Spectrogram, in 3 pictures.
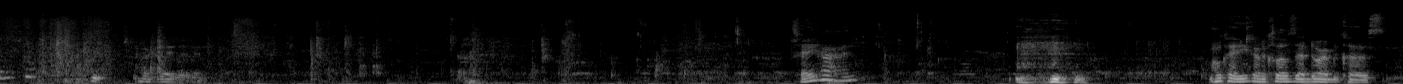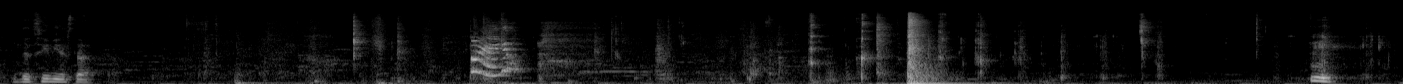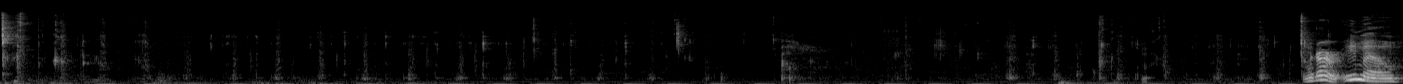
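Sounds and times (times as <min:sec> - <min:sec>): chewing and biting chicken wings: 0:22.1 - 0:41.2.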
